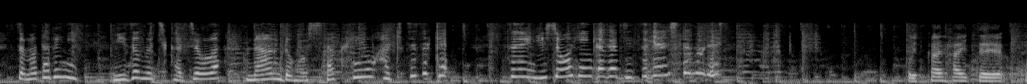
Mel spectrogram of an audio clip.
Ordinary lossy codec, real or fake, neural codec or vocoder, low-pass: none; fake; codec, 16 kHz, 8 kbps, FreqCodec, smaller model; 7.2 kHz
